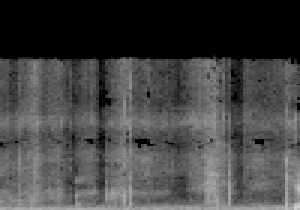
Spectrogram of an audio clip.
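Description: Faint rustling and handling of a paper card envelope, over a steady low hum.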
